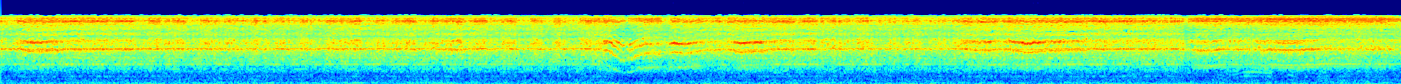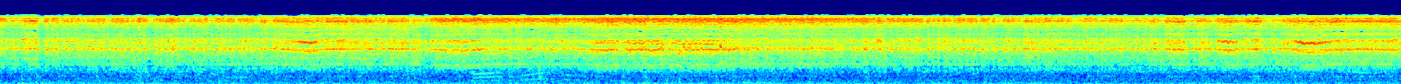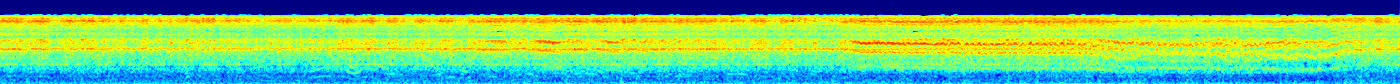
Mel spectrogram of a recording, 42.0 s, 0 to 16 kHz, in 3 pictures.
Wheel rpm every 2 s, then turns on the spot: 230, 230, 220, 200, 230, 230, 230, 230, 230, 230, 220, 230, 230, 230, 230, 230, 230, 230, 220, 200, 180.
none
